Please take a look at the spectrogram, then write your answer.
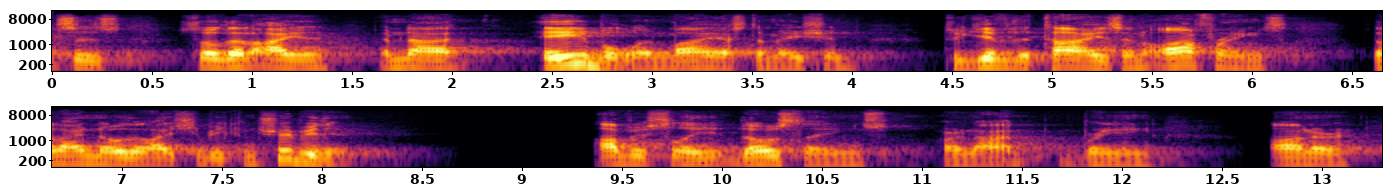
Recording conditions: large echoing room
